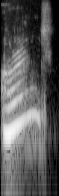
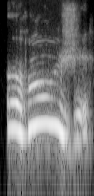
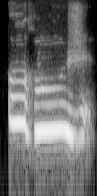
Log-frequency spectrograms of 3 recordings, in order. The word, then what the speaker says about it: orange: It's the same word, you pronounce it differently. Instead of saying orange, you say orange, orange.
